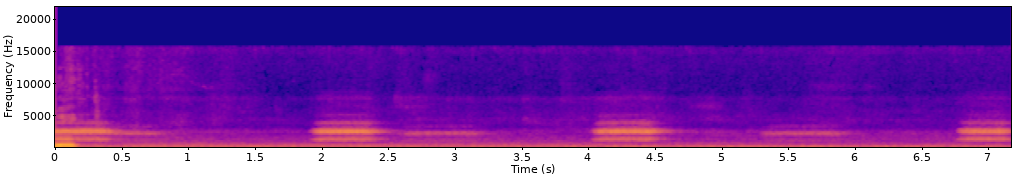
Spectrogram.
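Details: Unusual frog noise: paired tonal notes, a stronger one followed by a fainter, flatter one, repeating about every two seconds, with a thump at the start and a steady low hum underneath.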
